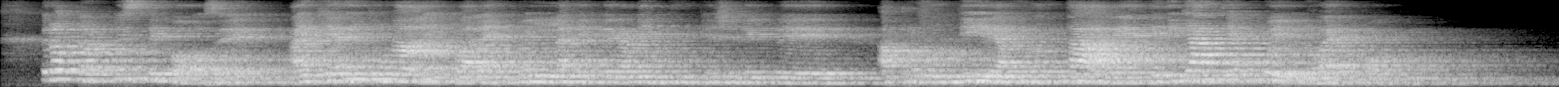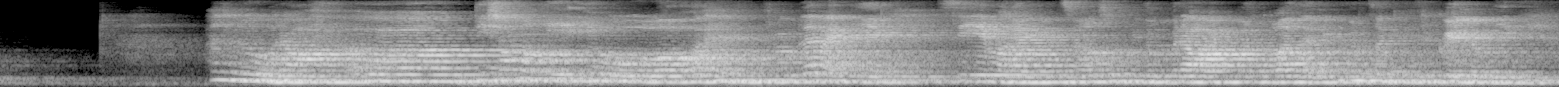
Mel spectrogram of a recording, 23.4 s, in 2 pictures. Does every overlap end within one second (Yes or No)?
Yes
